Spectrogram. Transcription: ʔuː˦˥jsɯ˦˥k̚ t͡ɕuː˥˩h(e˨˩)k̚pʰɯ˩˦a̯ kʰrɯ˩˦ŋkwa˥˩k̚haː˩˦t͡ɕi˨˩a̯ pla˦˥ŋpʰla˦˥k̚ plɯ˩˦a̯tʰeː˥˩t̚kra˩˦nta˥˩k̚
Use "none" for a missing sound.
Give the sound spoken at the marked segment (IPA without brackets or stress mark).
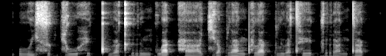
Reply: e˨˩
